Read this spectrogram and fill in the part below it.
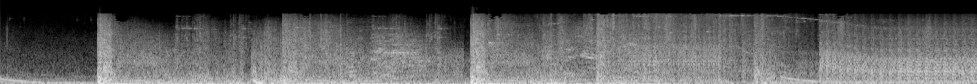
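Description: Bullets strike and ricochet off hard surfaces.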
